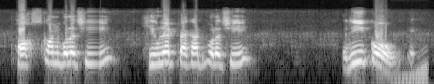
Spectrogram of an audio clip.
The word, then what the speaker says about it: Ricoh: বলেছি, Hewlett Packard বলেছি, রিকো, RICOH, এইচ এর উচ্চারণ হয় না, রিকো, ডেল, IBM, DELL, IBM এর প্রত্যেকটা হচ্ছে তোমার ক্যাপিটাল, গেটওয়ে, GT, আইবিএম এর পর স্যার কি হবে?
